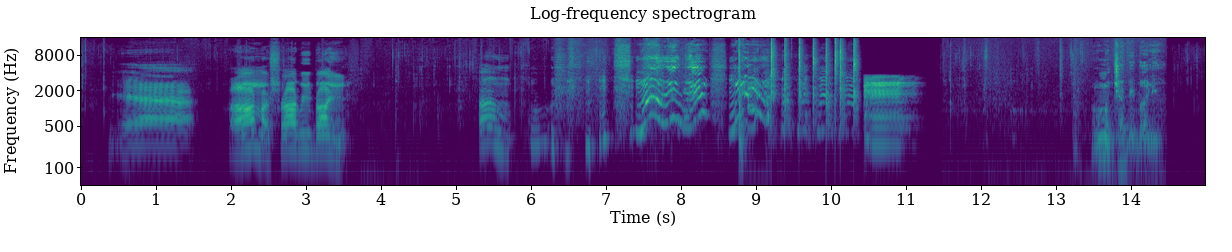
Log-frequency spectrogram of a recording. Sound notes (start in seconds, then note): 7.2 laughs and exclaims; 9.1 clapping; 10.4 buzzer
